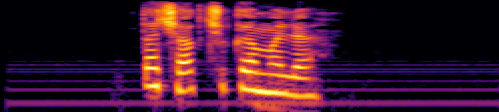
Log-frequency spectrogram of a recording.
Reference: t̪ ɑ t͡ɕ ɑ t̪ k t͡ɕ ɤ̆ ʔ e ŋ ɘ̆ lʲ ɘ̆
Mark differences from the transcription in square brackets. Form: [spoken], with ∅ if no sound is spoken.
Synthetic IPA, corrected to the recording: t̪ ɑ t͡ɕ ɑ [∅] k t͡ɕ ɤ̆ [k] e [m] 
